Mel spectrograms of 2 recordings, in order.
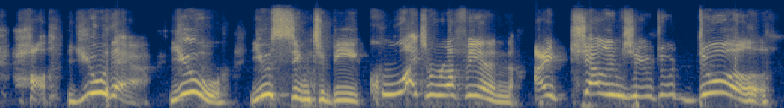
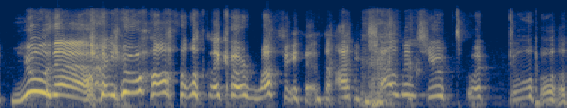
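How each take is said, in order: First: High, loud military challenge; blustering old gentleman. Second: High, wavering ghost challenge; ghostly voice. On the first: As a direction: bark it like a pompous old officer. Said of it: "like a rather older gentleman". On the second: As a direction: wail the challenge like a pompous phantom. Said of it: "you hear a ghostly voice say". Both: Acted.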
